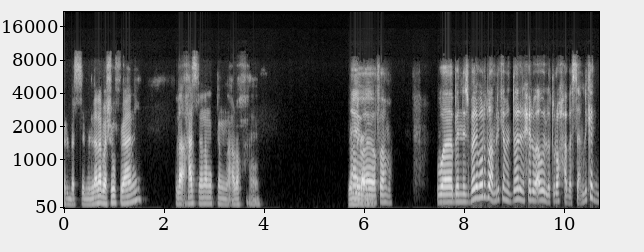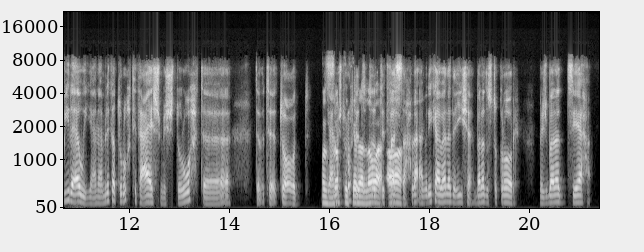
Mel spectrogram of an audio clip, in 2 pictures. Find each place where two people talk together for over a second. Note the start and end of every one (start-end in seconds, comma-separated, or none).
16.0-17.5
